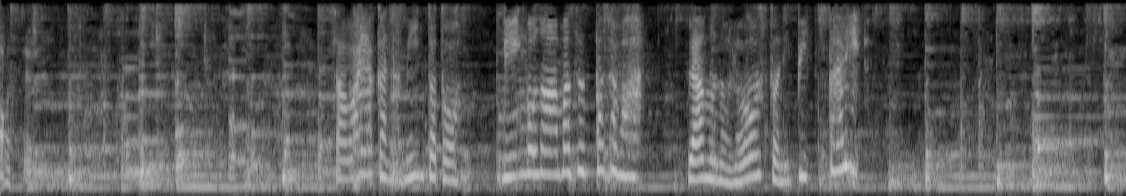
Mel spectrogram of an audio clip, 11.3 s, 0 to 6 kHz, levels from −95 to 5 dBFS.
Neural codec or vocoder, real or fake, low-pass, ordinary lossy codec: vocoder, 22.05 kHz, 80 mel bands, HiFi-GAN; fake; 5.4 kHz; MP3, 32 kbps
